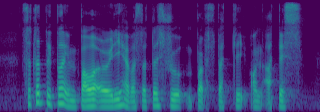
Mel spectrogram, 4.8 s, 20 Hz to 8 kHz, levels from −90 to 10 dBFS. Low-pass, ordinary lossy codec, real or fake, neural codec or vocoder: 7.2 kHz; none; real; none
